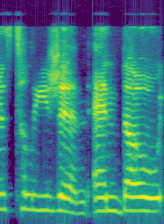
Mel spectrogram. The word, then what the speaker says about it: Telizyn: so my background is ukrainian um and so talishin is is how you pronounce it so infinity design based on a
